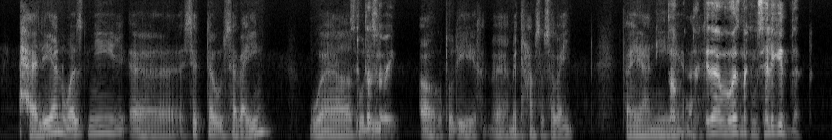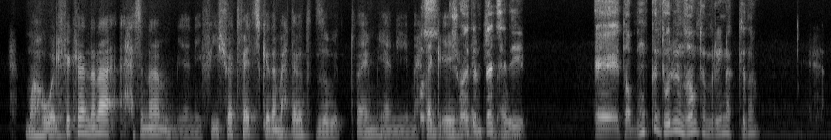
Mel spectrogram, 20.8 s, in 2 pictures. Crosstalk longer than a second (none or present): present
